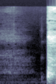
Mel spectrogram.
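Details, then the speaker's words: Single short, sharp cough from an adult speaker who reports sinus trouble with lingering coughing that has been improving. "but it's still some coughing that's there so you'll hear that and so I just want to say excuse me in advance for that"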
